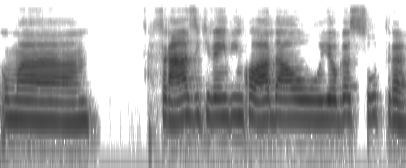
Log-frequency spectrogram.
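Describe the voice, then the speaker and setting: A woman's medium-pitched voice, bright and sharp in tone, at a very slow pace. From Santa Catarina, Brazil. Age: 30s. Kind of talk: casual chat. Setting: video call.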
